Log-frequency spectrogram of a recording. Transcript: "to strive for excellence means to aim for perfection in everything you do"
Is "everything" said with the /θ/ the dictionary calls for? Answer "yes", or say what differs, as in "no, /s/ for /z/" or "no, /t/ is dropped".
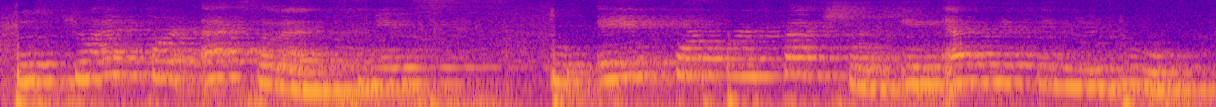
no, /t/ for /θ/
